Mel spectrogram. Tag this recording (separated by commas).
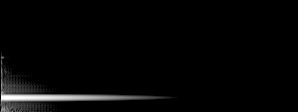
Keyboard (musical), Musical instrument, Music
